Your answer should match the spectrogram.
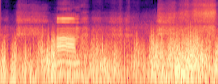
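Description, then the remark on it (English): Strong, cold wind buffets the microphone in a steady, loud rumble that persists throughout, with a brief burst of voice cutting through partway; the rain has just stopped. “Thankfully, it stopped raining, but it's really windy and cold.”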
